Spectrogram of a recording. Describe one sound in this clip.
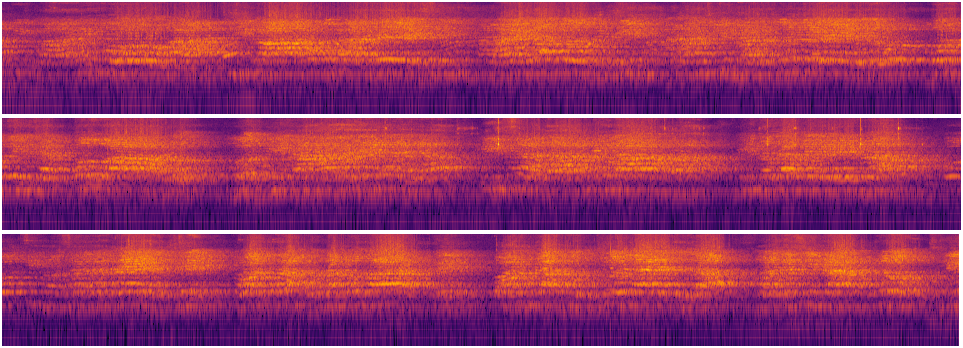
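A group of young children chant together in unison.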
